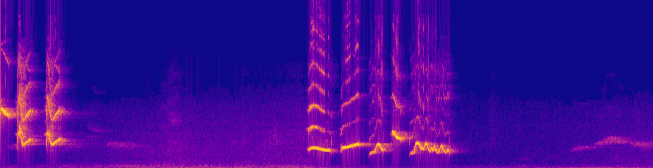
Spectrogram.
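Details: Orange-headed thrush song for stimulating singing: a short double whistle, then a series of bright, swooping whistled notes repeated in a quick run, over a steady low drone and hum.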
